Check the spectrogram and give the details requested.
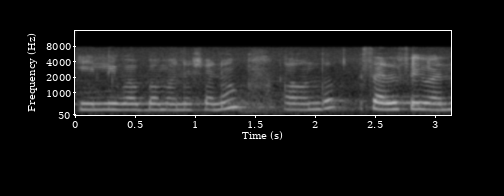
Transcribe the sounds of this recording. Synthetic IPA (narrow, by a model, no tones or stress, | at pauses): ilːiʋɔbːɐmɐnuʂɐnuaːʋond̪usɐlsiʋɐnː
